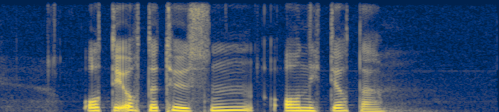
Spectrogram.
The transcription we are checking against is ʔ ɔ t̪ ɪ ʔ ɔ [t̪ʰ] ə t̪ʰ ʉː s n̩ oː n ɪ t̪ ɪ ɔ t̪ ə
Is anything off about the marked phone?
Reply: yes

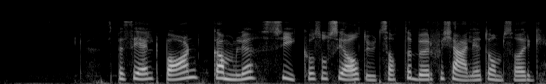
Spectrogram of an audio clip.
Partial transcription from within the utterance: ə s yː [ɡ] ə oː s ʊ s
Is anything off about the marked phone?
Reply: yes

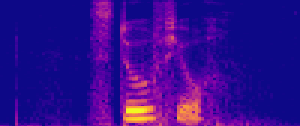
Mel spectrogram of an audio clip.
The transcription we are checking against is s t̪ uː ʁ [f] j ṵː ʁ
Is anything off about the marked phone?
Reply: no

